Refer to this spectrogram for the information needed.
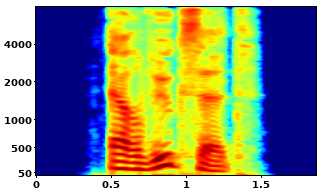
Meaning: second-person plural subjunctive II of erwachsen
- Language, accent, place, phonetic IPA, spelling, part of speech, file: German, Germany, Berlin, [ɛɐ̯ˈvyːksət], erwüchset, verb, De-erwüchset.ogg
